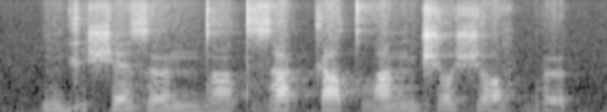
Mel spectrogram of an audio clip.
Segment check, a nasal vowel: present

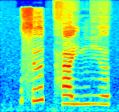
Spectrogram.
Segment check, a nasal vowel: absent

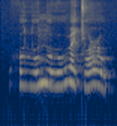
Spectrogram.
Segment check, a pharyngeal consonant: present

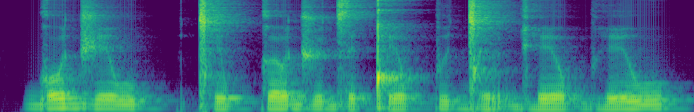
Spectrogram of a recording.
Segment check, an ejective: present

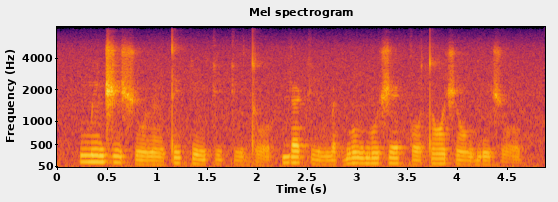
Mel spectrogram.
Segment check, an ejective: absent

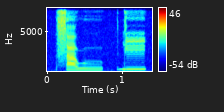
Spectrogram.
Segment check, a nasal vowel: present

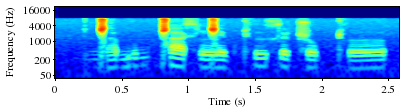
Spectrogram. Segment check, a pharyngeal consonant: absent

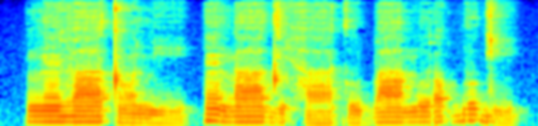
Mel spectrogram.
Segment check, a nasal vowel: present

